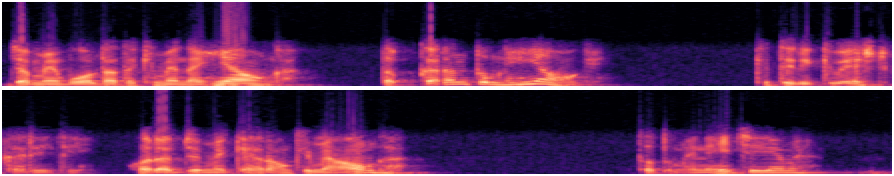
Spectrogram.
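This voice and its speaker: A young man with a fairly low, husky voice talks casually over a narrow, muffled phone line. He is insistent and argumentative, slipping English words into his sentences. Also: very animated, a little fast, pauses often. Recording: muffled phone call audio.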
